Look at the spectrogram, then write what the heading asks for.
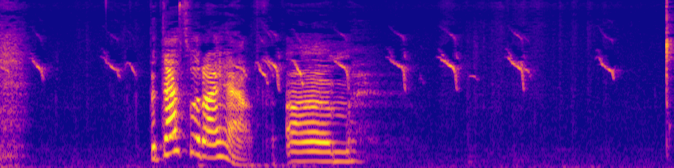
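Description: Baby chicks of mixed breeds, including buff-colored birds, give short chirping peeps and soft clucks in a steady scatter close by, with a person talking in the middle.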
